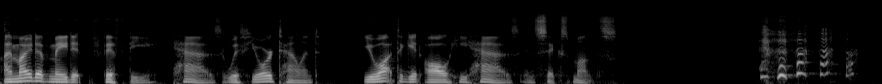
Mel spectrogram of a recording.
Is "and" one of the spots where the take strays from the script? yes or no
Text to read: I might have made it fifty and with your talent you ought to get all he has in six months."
yes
